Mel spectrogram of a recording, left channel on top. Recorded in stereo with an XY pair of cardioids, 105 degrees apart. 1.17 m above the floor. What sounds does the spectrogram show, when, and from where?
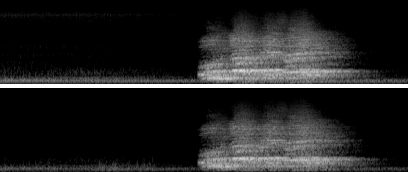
2.0 s a shout: 40° left, 1.5 m; by 3.5 s 50° left, 3 m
